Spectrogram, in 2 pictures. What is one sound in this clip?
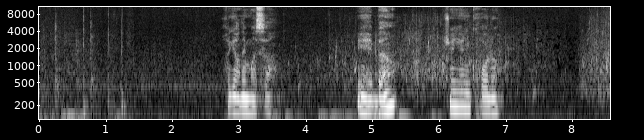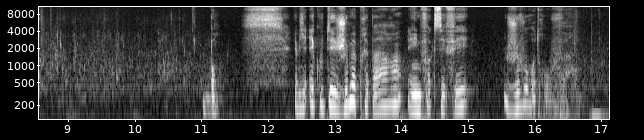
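Waves lap gently against wooden planks.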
